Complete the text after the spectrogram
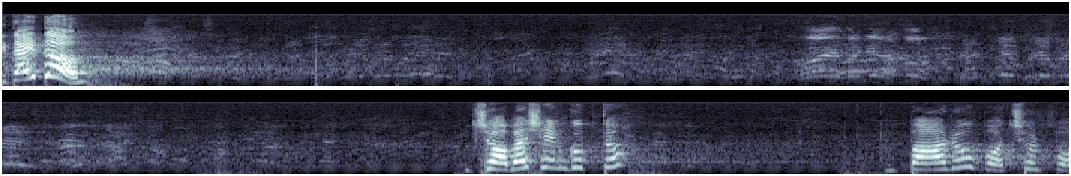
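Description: A young woman speaks loudly and forcefully into a microphone over loudspeakers.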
